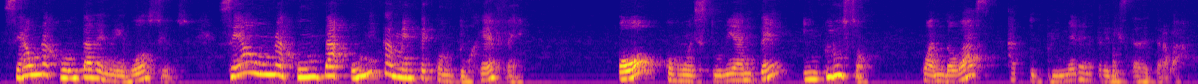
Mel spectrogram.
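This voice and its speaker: Slow, expressive Mexican woman professor. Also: medium pitch, reverberant, highs cut off. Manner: expressive, plays up intonation, asks rhetorical questions. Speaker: professor, podcast guest. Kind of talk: explanatory talk on public speaking.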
